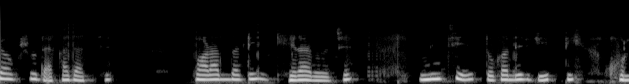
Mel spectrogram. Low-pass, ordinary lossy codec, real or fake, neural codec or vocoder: 7.2 kHz; none; real; none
